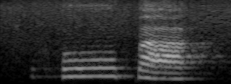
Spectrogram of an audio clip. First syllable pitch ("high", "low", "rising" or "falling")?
high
